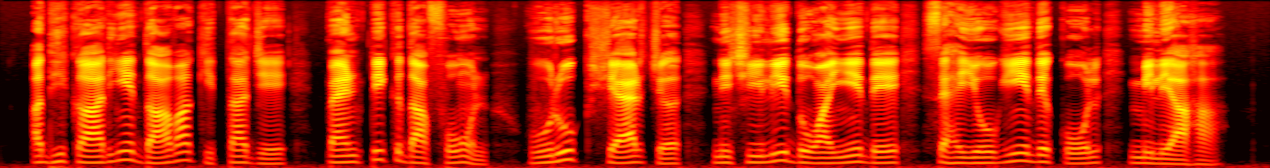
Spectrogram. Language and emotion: Dogri, neutral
